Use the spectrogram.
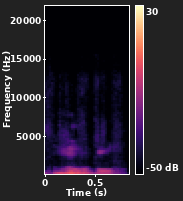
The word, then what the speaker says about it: Louisville: I went to a parish in Louisville. Yeah, it's Yeah. like one word. Louisville. One All one syllables syllable.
